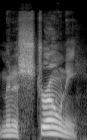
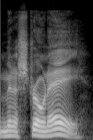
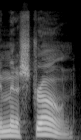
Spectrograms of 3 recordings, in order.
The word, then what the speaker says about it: minestrone: really nice minestrone yeah i pronounced the last e on that ministroni it's technically minestrone a most people say menostrone but i say mean astronee best of both worlds wrong in both ways and new england clam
